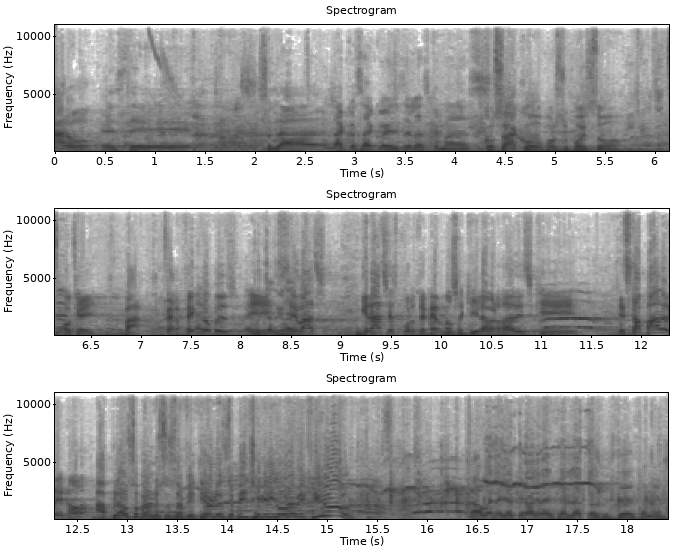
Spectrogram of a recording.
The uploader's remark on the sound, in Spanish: Grabamos desde el Pinche Gringo BBQ Patio, en la colonia Narvarte. Una enorme cantidad de invitados.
